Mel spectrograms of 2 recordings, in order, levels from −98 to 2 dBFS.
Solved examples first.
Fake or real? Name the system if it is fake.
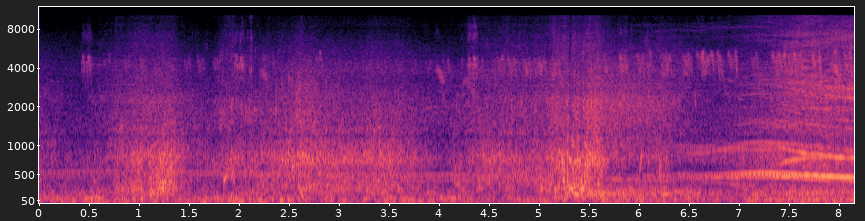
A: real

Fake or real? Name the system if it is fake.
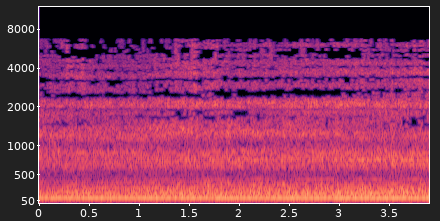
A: real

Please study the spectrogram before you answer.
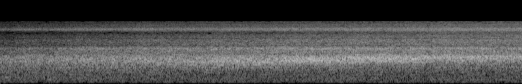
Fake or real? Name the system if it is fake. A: real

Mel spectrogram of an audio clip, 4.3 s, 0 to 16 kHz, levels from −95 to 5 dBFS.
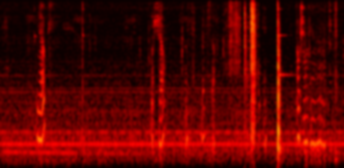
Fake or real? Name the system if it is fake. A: real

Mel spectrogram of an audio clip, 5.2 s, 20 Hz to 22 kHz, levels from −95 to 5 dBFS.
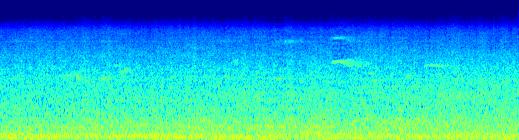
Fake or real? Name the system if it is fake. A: fake, autoencoder, DAC-VAE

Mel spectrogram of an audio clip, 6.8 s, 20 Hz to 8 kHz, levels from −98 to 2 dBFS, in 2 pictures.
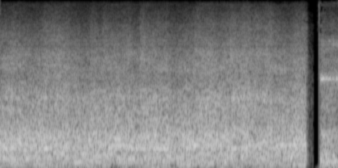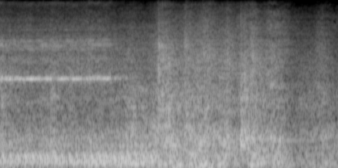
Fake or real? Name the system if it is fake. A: fake, autoencoder, DAC-VAE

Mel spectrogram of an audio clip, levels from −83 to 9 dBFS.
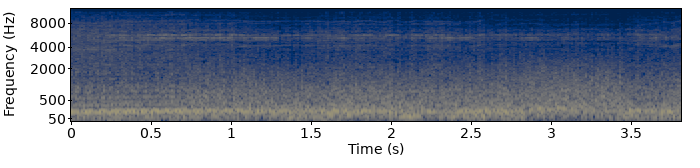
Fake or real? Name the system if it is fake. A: real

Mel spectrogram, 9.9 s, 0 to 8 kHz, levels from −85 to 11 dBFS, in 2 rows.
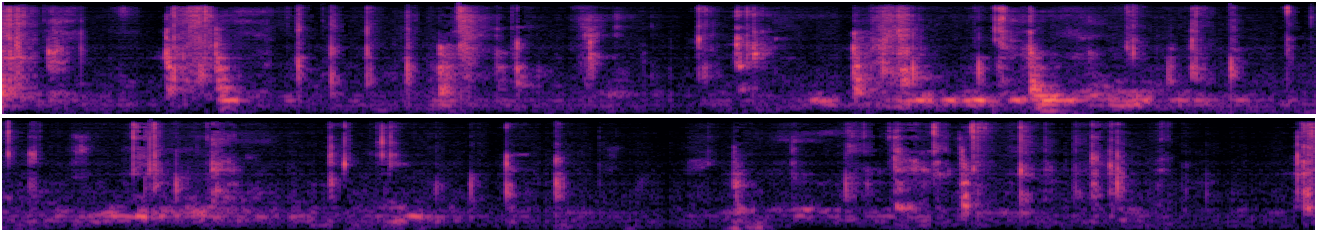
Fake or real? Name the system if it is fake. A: fake, autoencoder, DAC-VAE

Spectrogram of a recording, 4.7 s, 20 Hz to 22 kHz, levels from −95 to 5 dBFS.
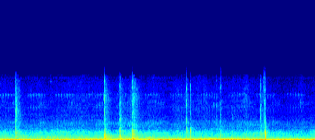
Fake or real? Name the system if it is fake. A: real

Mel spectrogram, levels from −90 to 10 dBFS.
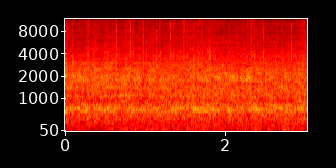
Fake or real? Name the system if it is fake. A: fake, autoencoder, DAC-VAE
